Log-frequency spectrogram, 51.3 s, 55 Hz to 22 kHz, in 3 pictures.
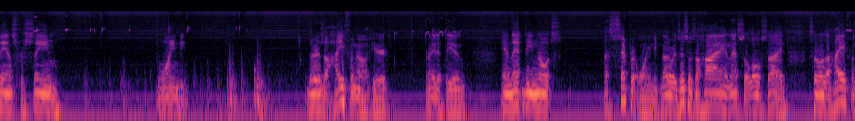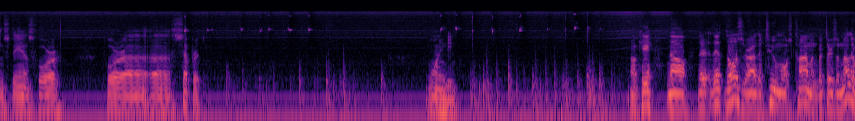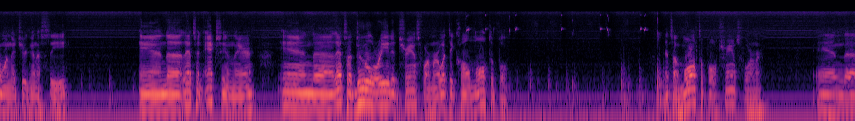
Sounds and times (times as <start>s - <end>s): Speech: 0.0s - 1.2s, 3.2s - 3.8s, 6.1s - 7.8s, 8.6s - 9.4s, 10.0s - 11.2s, 12.1s - 18.4s, 19.2s - 21.2s, 25.6s - 26.2s, 29.7s - 35.6s, 37.0s - 44.4s, 47.5s - 49.5s, 50.5s - 51.3s.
